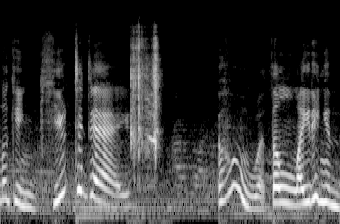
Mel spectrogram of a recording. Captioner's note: camera shutter clicks once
